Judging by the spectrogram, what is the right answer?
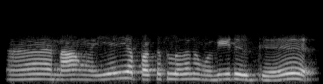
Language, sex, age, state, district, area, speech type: Tamil, female, 18-30, Tamil Nadu, Pudukkottai, rural, conversation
